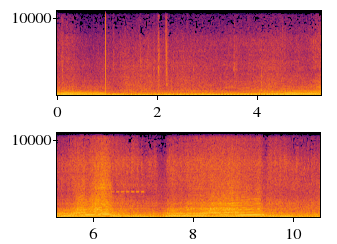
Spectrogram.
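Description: Car engine heard from inside the cabin while driving, the engine note climbing in pitch under acceleration. The pitch falls away sharply about six seconds in, climbs again, and drops once more near the end, as the car shifts up through the gears.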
